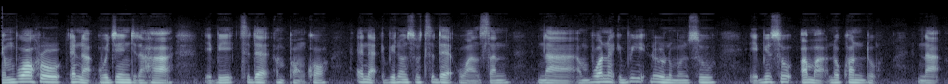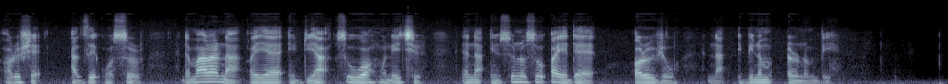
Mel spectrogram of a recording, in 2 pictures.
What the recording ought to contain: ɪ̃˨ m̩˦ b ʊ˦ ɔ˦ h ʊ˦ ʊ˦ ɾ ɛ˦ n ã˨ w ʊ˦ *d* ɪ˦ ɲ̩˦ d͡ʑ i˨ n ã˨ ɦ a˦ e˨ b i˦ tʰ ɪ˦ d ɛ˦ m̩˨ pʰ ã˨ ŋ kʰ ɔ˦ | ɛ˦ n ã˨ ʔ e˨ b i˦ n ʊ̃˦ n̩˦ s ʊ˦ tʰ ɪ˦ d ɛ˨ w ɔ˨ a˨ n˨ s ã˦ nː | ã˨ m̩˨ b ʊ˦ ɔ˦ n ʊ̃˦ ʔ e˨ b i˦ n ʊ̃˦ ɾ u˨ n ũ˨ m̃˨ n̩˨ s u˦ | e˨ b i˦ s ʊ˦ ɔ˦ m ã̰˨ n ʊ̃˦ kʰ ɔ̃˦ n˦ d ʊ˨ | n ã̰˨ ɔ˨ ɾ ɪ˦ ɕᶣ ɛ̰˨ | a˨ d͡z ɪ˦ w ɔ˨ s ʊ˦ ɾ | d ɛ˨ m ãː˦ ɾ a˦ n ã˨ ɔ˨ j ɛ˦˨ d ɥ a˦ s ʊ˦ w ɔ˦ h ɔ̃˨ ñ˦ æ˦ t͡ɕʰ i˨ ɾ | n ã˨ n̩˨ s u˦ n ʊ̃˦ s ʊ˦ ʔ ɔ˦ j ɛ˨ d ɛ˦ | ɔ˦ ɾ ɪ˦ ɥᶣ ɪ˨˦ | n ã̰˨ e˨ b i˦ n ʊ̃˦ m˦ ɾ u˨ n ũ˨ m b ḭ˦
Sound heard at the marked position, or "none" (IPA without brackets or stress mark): d͡ʑ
